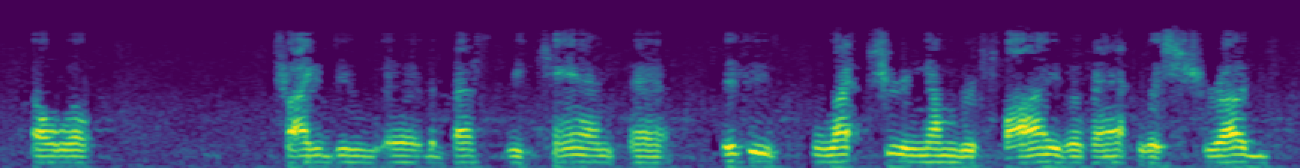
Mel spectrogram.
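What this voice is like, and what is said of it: Voice rough from a cold. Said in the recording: “I got a bit of cold... my voice is even worse than usual”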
